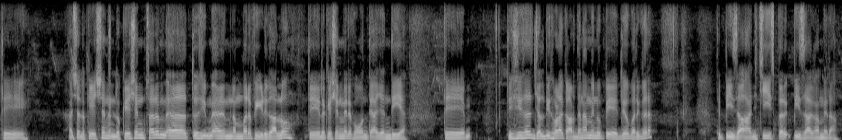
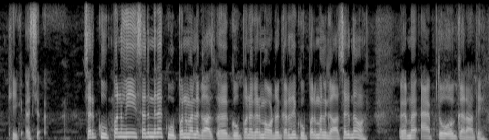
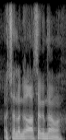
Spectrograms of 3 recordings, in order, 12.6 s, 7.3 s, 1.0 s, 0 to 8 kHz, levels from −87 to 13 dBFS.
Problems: none marked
